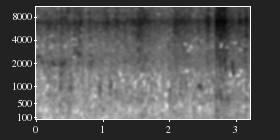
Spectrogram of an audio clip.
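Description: Chickens in a backyard coop cluck softly and intermittently at a distance, faint over a steady outdoor background hiss.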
